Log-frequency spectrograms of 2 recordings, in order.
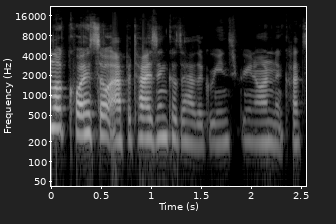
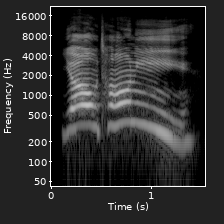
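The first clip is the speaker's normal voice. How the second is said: calling out; 8 semitones higher, 9 dB louder, much slower than usual. Real, not acted. Calling out to a friend.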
